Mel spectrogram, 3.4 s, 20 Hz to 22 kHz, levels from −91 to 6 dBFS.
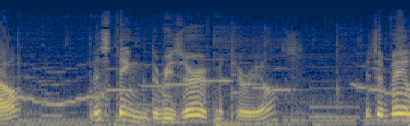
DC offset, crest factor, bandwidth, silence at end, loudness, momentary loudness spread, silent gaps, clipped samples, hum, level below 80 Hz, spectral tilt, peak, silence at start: under 0.1%; 14 dB; 9.2 kHz; 0 s; -17 LUFS; 20 LU; none; under 0.1%; none; -40 dBFS; -6 dB/octave; -2 dBFS; 0 s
